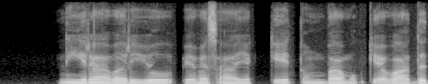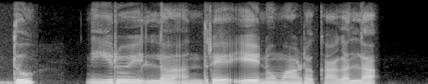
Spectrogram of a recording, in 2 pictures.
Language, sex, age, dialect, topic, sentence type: Kannada, male, 18-24, Mysore Kannada, agriculture, statement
